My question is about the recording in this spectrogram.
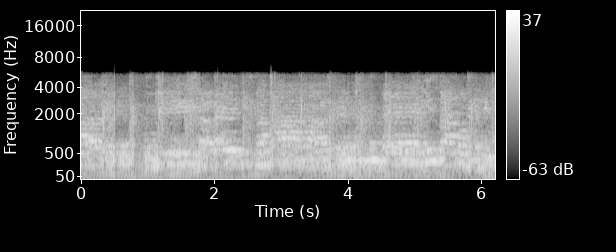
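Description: A male lead singer and a female chorus singing the refrain of a 1939 Italian variety-theatre song, in Italian.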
